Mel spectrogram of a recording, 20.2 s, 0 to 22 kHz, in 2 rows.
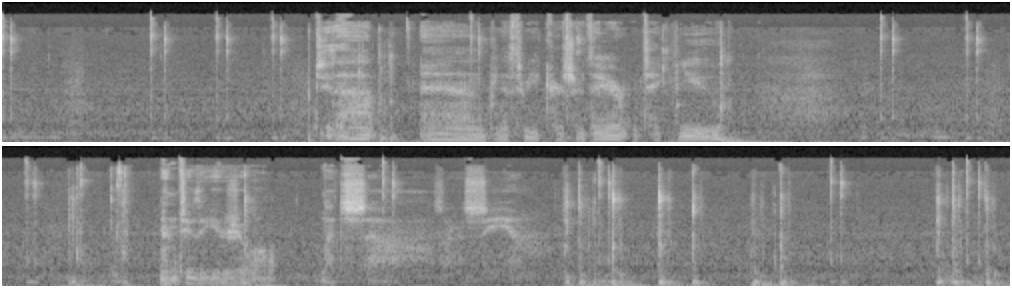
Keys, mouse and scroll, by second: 0.0 click, 3.6 click, 3.8 shift+s, 5.7 click, 7.1 KP_7, 8.8 click, 10.9 shift+middle click, 12.6 z, 15.9 shift+d, 16.2 r, 19.6 shift+d, 19.9 r.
